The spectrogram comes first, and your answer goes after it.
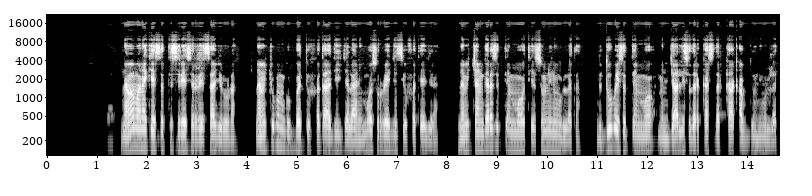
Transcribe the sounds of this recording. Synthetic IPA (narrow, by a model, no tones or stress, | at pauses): nɐmɐmɐnɐke̞ːsːɐt̪ːɪsɪɾe̞ːs̬ɪrːe̞ːsːaːd͡ʒɪɾʊᶑɐ | nɐmɪt͡ʃːʊkʊŋɡʊbːɐt̪ːɪʊfːɐt̪ɐɐd̪iːd͡ʒɐlaːnɪmːo̞ːsʊrːe̞ːd͡ʒɪnsiːʊfːɐt̪e̞ːd͡ʒɪɾɐ | nɐmɪt͡ʃːaːŋɡɐɾɐs̬ɪt̪ːɪːmːo̞ːt̪ʰeːsːʊmnɪnʊmʊlːɐt̪ɐ | d̪ʊd̪uːbɐɪsɐt̪ːɪːmːo̞ːmɪnd͡ʒaːlːɪsɐd̪ɐɾkaːsɐd̪ɐɾkaːkʼɐb̚d̪unɪmʊlːɐt̪ɐ̥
